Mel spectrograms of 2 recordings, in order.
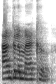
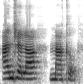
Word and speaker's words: Angela Merkel: He was strongly against mass immigration, a big critic of Angela Merkel. If you speak German, that's how we pronounce her name out here.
